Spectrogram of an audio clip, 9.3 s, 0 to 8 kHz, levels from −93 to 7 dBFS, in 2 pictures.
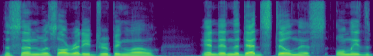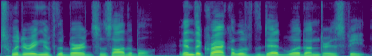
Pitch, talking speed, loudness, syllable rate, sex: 120 Hz, 185 wpm, -18 LUFS, 4.9 syllables/s, male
